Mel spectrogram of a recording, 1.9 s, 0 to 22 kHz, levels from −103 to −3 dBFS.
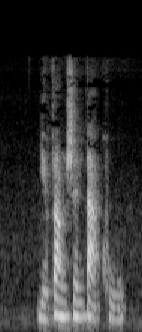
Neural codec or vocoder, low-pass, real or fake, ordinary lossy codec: none; 10.8 kHz; real; MP3, 64 kbps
